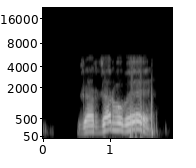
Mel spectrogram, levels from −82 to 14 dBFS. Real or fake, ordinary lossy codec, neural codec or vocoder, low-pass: real; Opus, 32 kbps; none; 5.4 kHz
